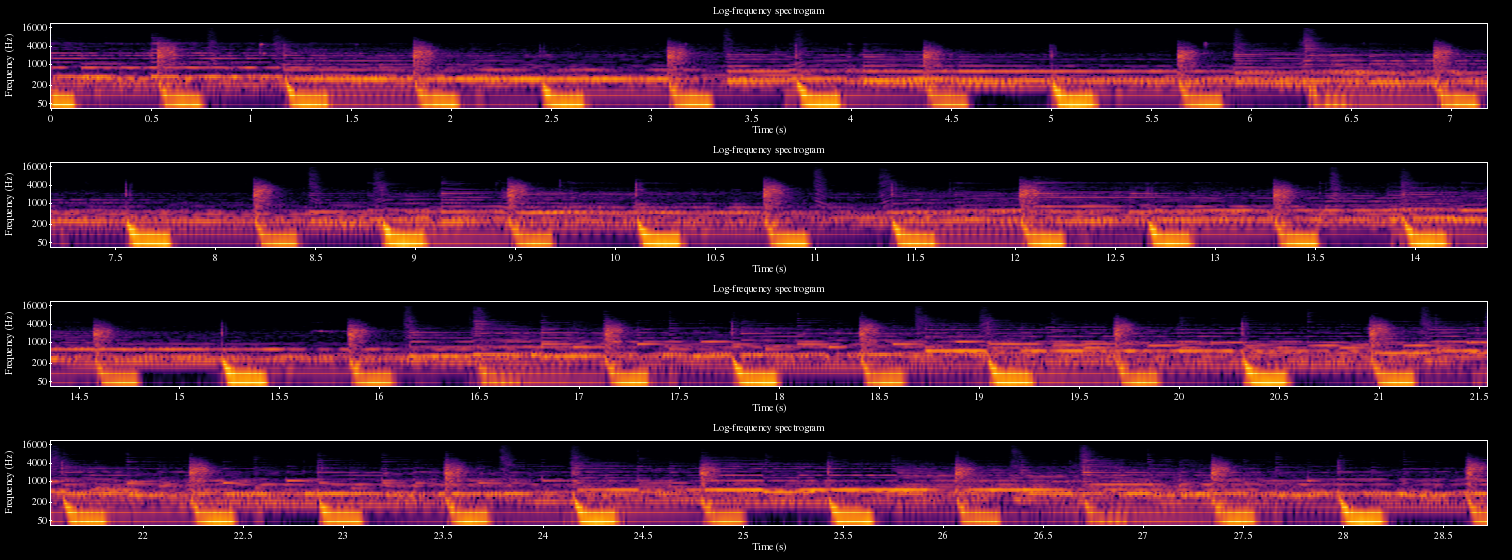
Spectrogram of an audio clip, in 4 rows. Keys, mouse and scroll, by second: 10.5 double click.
